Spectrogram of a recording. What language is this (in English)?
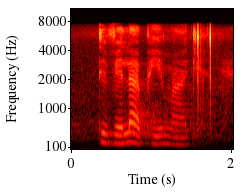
Swati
